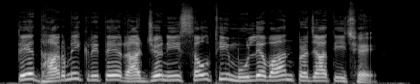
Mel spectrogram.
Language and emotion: Gujarati, neutral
